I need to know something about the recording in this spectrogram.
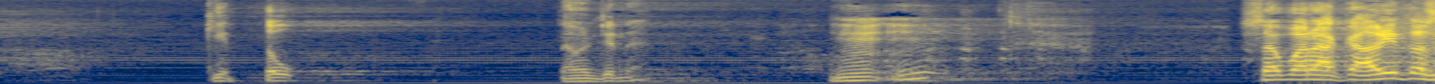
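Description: A man speaks in short bursts with pauses into a microphone over a loudspeaker.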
